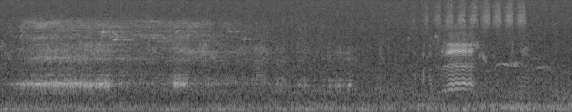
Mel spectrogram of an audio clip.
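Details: Flock of ewes and lambs in the Hampshire countryside: a short, bright, vibrating bleat near the end follows a thin sustained higher tone, all set against continuous low road rumble and scattered bird chirps.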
